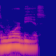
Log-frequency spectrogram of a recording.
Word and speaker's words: Morbius: Like, how are you gonna make that appealing to— Did you say Morpheus? – Yeah. – His name is Morbius. – I said Morpheus, Jesus Christ. Yeah, Morbius.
